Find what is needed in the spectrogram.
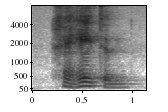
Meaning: past participle of heten
- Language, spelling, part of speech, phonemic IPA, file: Dutch, geheten, verb, /ɣəˈɦeː.tə(n)/, Nl-geheten.ogg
